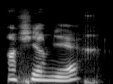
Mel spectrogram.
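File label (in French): "infirmiere" French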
